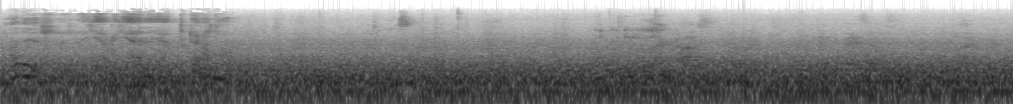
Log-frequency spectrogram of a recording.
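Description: A man speaking quietly into a microphone, not in English, over a steady low rumble of room noise.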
